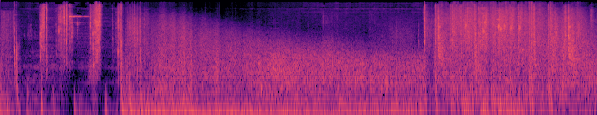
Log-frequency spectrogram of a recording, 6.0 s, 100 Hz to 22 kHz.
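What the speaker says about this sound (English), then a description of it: "Grenade!" Gunfire and grenade blasts erupt in the game Stalker 2: a rapid burst of loud shots, then a long rumbling explosion, followed by another fast volley of gunfire.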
